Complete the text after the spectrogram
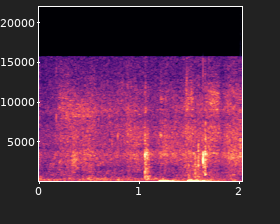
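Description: A microphone thumps and rustles as it is handled.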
